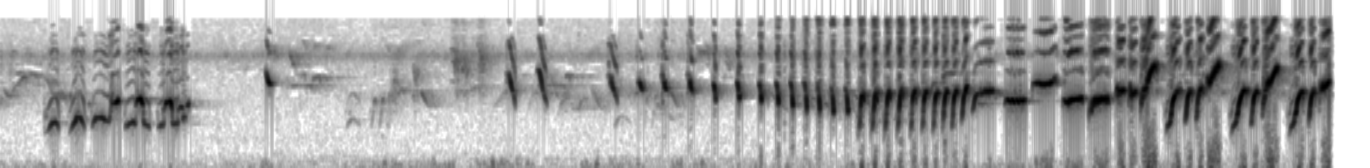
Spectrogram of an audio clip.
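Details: Wild white-rumped shama song used to tutor young birds. Scattered whistled phrases build into a fast, accelerating stream of sharp, rising chips and trills that grows louder and denser toward the end.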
